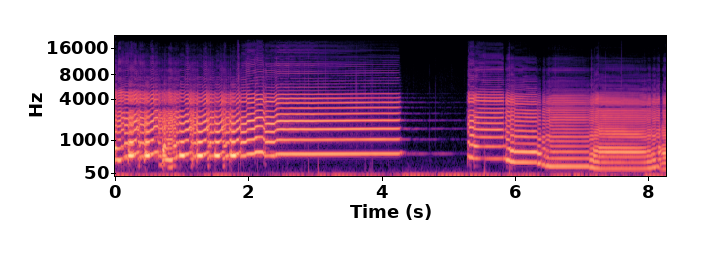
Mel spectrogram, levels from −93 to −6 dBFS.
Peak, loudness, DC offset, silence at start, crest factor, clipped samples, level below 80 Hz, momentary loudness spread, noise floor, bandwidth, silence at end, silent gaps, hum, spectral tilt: -4 dBFS; -17 LUFS; under 0.1%; 0 s; 16 dB; under 0.1%; -54 dBFS; 9 LU; -42 dBFS; 17 kHz; 0 s; none; none; -3.5 dB/octave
